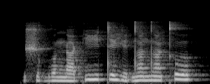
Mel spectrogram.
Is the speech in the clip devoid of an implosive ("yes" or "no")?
yes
